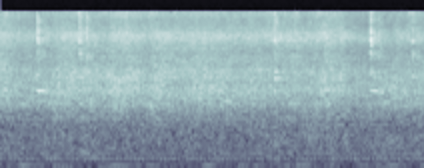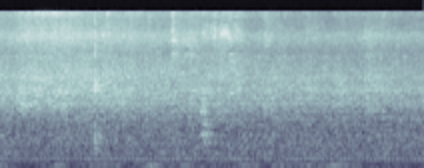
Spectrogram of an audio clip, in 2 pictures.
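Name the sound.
frying potatoes in a pan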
